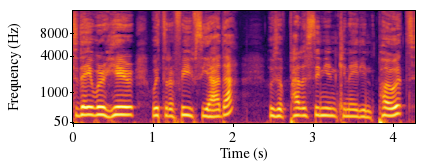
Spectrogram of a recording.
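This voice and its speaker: A woman's dark, mellow tone at a fairly quick pace with ordinary pitch variation. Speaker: podcast co-host. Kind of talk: interview chat.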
